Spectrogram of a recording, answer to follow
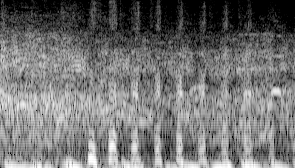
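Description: A person laughing in a quick run of short syllables, each falling in pitch, about six a second, over steady background music.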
